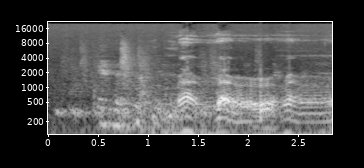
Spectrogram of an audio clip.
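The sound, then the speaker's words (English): A human voice mimics the grumbling mumble of a dog named Dandy, made whenever someone he didn't like came to the door: a continuous run of low, wavering whines and murmurs that rise and fall in pitch for a few seconds. “Whenever somebody came to the door that he didn't like, he would start mumbling.”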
